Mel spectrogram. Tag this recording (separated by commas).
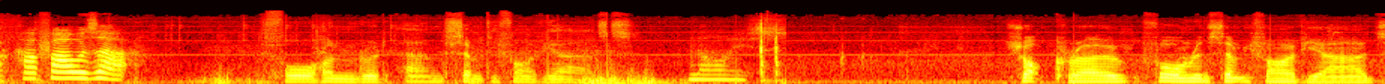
Speech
